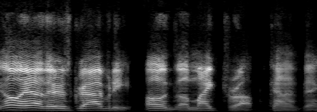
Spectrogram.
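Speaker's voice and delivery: ordinary delivery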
